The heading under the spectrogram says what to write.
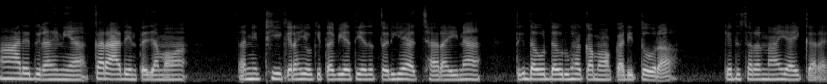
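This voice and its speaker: In a cartoonish character voice, a woman speaks at a fairly quick pace with fairly high pitch and monotone, flat intonation, the sound dry and close with no echo. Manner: warm, coaxing.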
